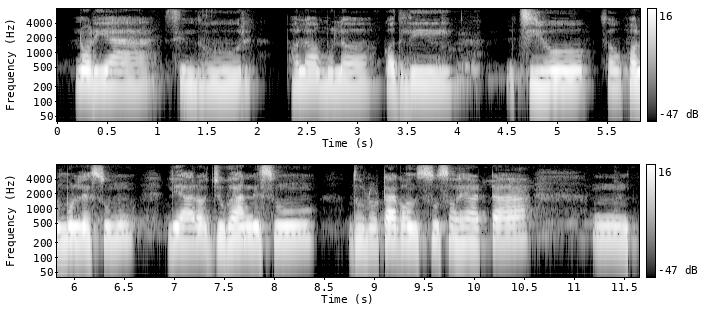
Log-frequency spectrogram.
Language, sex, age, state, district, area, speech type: Odia, female, 45-60, Odisha, Balangir, urban, spontaneous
